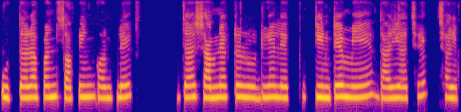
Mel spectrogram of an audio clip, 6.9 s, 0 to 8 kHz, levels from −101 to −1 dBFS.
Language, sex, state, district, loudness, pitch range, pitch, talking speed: Bengali, female, West Bengal, North 24 Parganas, -17 LUFS, 275-290 Hz, 280 Hz, 95 wpm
